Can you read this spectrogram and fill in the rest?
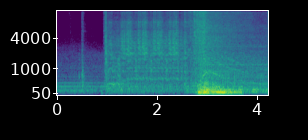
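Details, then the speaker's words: Warm start of a 1967 Buick Skylark 2-door hardtop, 300 cubic inch Buick V8, heard from the driver's seat. It cranks briefly, catches at once and settles into an even, deep idle through dual exhaust with polished exits. Normal start and idle. "so a nice even start. No trouble at all. Uh, I can even from where I'm sitting, I can hear the rumble of the V8 through the uh, dual exhaust with the uh, polished exits."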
